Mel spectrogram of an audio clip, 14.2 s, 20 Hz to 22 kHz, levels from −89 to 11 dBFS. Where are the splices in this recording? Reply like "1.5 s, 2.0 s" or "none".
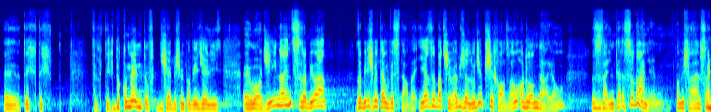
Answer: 3.1 s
